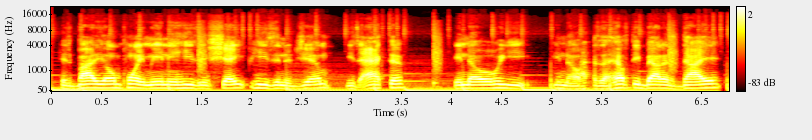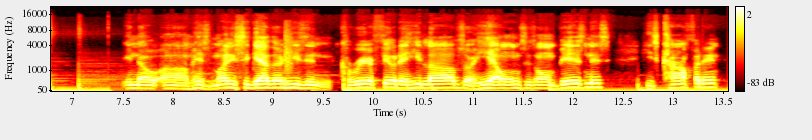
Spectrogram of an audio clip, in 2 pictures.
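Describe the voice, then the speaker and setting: A man talks through dating opinions in a loose, rambling, conversational way. His voice is warm and mellow, with a slight hoarseness from a cold. Faint music plays in the background. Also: mid-range voice. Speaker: dating commentary vlogger. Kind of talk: casual opinionated commentary.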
